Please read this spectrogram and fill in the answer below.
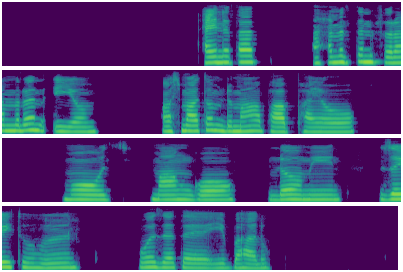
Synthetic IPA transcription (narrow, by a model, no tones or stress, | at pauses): ʕajnɐt̪ʰat̪̚ | aħmɨlt̪ʰɨnfɐɾɐmɨɾɐnɨjːo̞m | ʔaβsmat̪ʰo̞md̪ɨmːapʰapʰːajo | mowz | maŋɡo | lomin | zojt̪ʰuhun | wɔzɐt̪ʰɐjɪbːahalu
